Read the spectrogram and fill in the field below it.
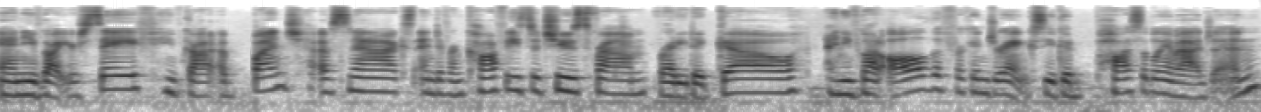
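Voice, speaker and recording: A woman's fairly slow speech, with ordinary pitch variation, comes through light background noise. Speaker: travel vlogger. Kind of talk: casual vlog chat. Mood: excited, delighted. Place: home room. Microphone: phone near.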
